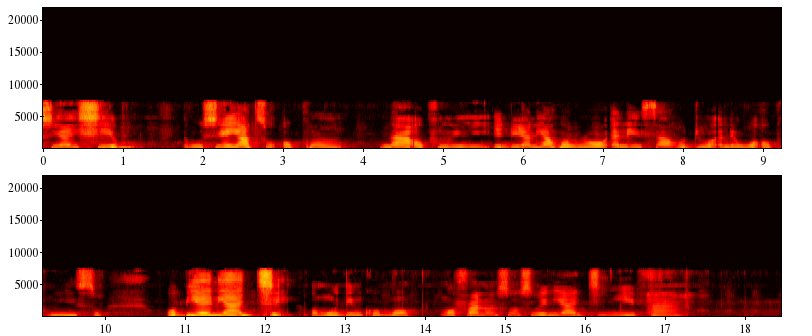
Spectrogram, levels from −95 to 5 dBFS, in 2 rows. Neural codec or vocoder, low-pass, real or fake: none; 7.2 kHz; real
